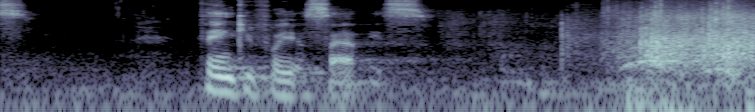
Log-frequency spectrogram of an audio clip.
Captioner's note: applause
